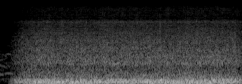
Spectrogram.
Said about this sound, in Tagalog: Lumambot ang lupa sa ginagawang riprap dahil sa walang tigil na ulan.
